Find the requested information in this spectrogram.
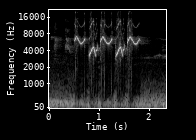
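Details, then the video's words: Cinereous tit in full song, clear and insistent, giving a run of five loud, high, slurred whistles that alternate between wavering upper notes and lower undulating ones, over a quiet low hum. "ngotot suara jernih, gelatik batu gacor"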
